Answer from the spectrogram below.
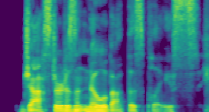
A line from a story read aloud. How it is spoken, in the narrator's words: he says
